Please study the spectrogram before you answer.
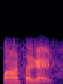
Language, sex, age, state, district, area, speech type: Kashmiri, female, 18-30, Jammu and Kashmir, Kulgam, rural, conversation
